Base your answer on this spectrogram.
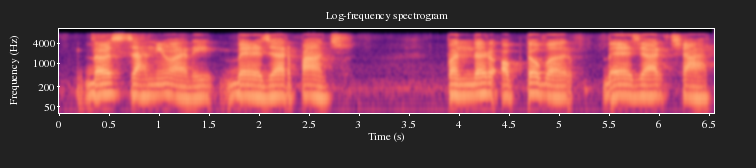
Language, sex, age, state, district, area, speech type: Gujarati, male, 18-30, Gujarat, Anand, rural, spontaneous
